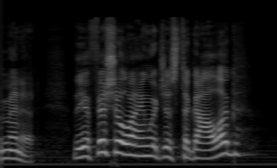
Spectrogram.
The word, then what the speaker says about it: Tagalog: the official language is tagalog tagalog that's how you pronounce it that's the official language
